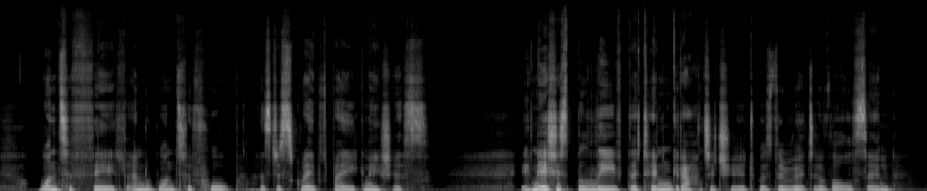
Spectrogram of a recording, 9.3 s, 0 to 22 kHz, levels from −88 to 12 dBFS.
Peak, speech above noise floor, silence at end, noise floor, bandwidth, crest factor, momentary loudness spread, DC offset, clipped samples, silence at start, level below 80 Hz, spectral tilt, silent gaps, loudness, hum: -8 dBFS; 36 dB; 0.35 s; -65 dBFS; 17.5 kHz; 20 dB; 11 LU; under 0.1%; under 0.1%; 0.4 s; -62 dBFS; -5 dB/octave; none; -29 LUFS; none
